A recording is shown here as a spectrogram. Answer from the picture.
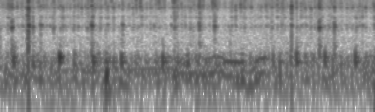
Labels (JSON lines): {"label": "biophony, cascading saw", "recorder": "HydroMoth"}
